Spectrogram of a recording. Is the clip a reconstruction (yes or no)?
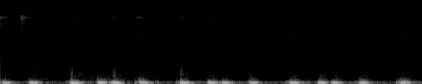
yes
